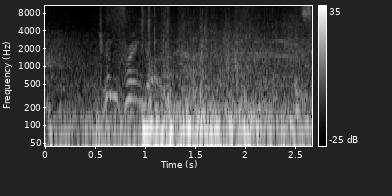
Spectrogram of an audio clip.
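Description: In the Hogwarts Legacy video game, a Confringo fire spell bursts with a deep, rumbling boom that swells after the first second and rolls on through the rest of the clip.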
